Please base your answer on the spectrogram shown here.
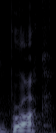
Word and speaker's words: Brock: It's Brock. The C is a little harder than I think you're pronouncing it.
